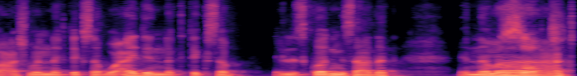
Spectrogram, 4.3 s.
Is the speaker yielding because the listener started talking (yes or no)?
no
